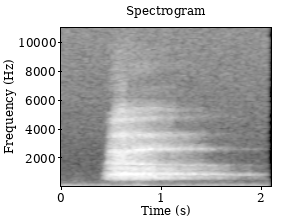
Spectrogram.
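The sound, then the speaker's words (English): A single deep exhale, a soft airy sigh of breath that starts abruptly and slowly fades over about a second and a half, quiet and alone. “So let's exhale”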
